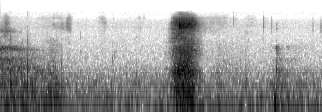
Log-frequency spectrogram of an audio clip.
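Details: Induced sneeze, half-stifled: a single soft, hissing burst of air in a quiet room.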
